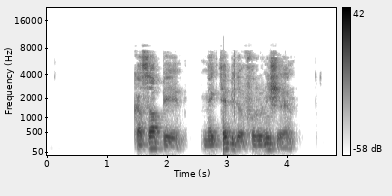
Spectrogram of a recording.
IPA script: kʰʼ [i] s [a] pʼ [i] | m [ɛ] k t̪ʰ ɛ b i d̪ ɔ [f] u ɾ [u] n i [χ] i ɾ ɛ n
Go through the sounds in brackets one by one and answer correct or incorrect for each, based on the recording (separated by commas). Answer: incorrect, correct, correct, correct, correct, correct, incorrect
